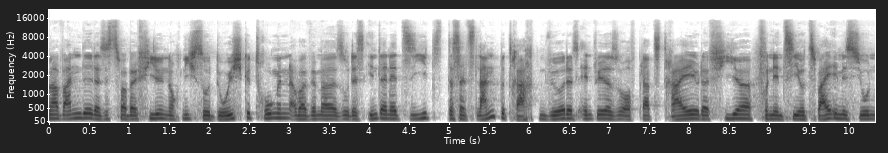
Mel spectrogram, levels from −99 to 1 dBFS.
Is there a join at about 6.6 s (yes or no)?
yes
